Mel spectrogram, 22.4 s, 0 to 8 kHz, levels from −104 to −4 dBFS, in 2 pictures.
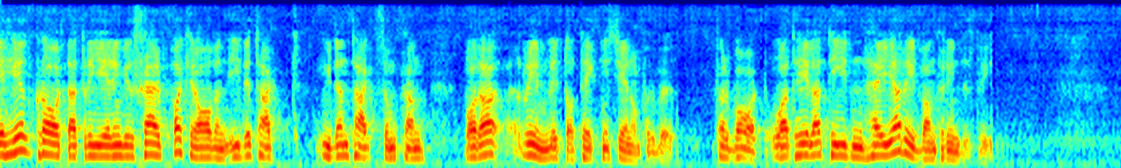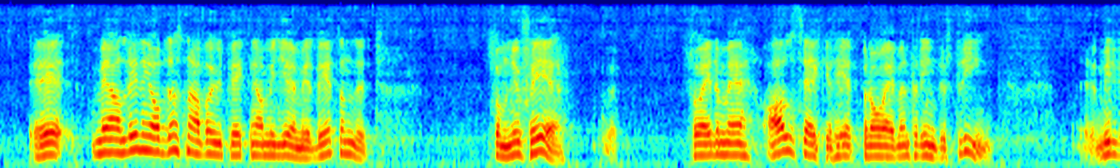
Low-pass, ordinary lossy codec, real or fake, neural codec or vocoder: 7.2 kHz; AAC, 32 kbps; fake; codec, 16 kHz, 4.8 kbps, FACodec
